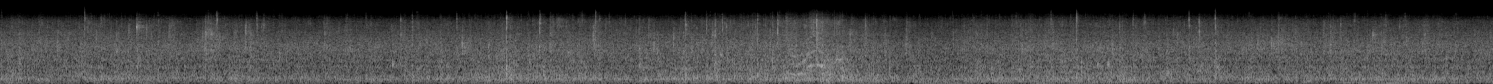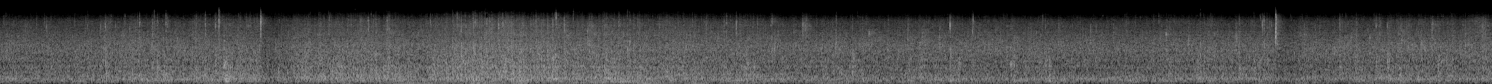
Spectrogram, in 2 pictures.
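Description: Steady rain falling, with scattered sharper drop hits and slight swells in intensity.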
